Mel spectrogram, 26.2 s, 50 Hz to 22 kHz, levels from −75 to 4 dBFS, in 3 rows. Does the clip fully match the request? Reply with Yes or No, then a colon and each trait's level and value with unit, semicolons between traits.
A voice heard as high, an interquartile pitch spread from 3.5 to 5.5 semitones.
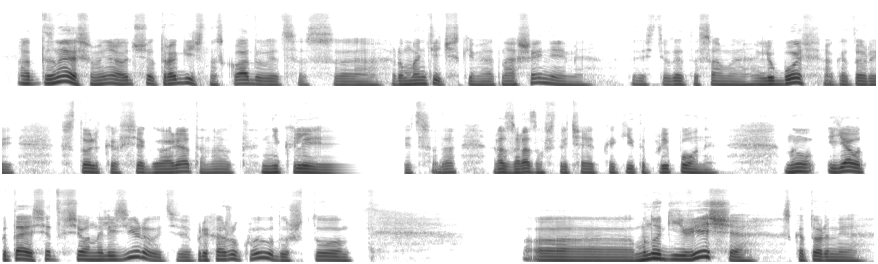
No: low, 120 Hz; average, 3.9 semitones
